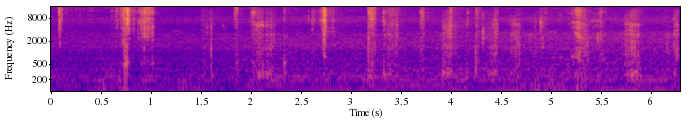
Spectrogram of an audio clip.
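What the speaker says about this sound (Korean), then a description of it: "이 자체가 이 소리는 오이 씹는 소리입니다" Close, wet crunching as someone bites and chews unpeeled cucumber, with irregular crisp crackles over a steady low background hum.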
